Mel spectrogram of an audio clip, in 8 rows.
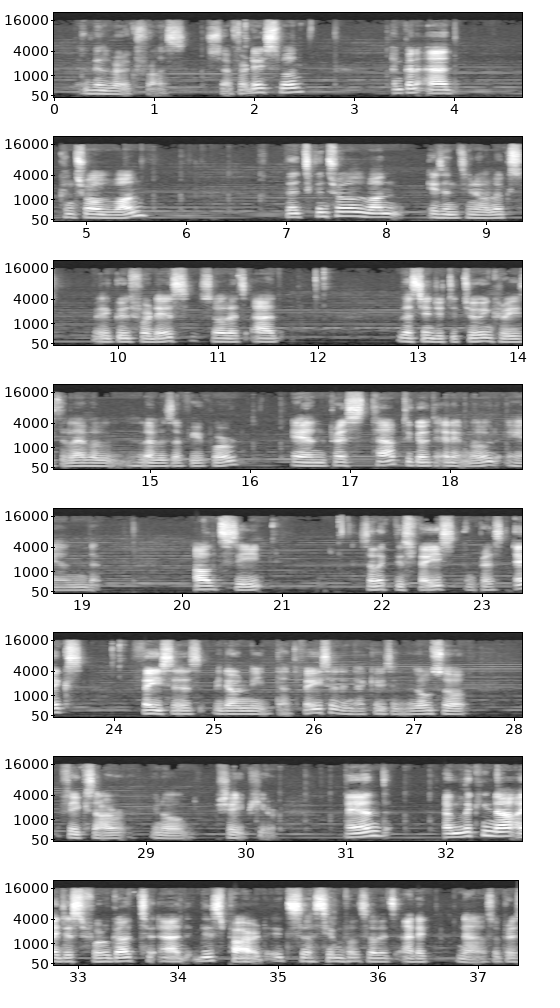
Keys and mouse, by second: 5.1 ctrl+1, 12.1 click, 16.1 middle click, 17.5 Tab, 20.3 alt+z, 21.0 click, 23.3 x, 24.6 alt+z, 24.9 Tab, 31.2 shift+middle drag.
